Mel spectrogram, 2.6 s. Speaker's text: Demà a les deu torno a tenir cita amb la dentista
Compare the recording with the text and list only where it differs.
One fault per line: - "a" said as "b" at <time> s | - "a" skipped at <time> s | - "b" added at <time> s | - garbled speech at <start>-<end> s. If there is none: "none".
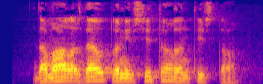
- "torno" skipped at 1.0 s
- "amb" skipped at 1.7 s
